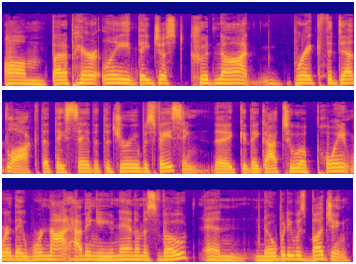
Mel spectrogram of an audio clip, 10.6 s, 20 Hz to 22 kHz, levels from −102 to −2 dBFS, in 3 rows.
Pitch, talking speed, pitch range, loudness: 165 Hz, 205 wpm, 155-175 Hz, -15 LUFS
